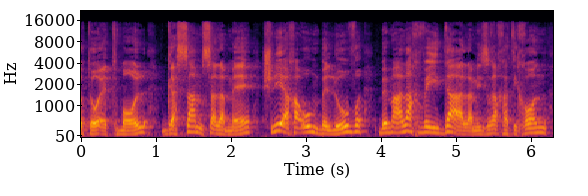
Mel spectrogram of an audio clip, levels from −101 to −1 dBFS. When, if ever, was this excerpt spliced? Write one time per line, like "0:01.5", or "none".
none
